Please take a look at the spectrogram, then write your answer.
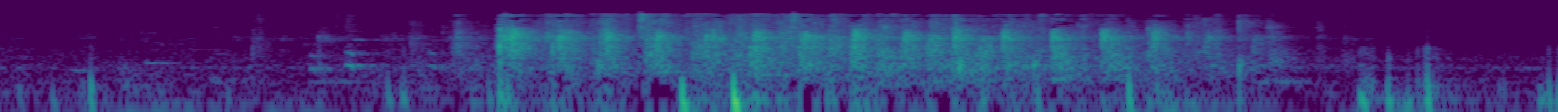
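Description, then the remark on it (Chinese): A church audience bursts into steady applause after prayer, many hands clapping in a dense, rapid patter that swells quickly, holds for several seconds, then tapers off; a few scattered claps and faint murmurs frame it. “先不要鼓掌啊”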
